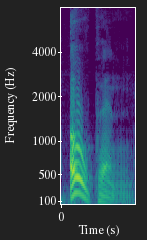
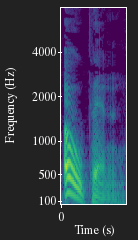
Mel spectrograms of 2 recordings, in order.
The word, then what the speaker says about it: open: dobra a letra whispering Open Opening mesmo caso Open ali na primeira sílaba é que está a força dessa palavra aqui está a sílaba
